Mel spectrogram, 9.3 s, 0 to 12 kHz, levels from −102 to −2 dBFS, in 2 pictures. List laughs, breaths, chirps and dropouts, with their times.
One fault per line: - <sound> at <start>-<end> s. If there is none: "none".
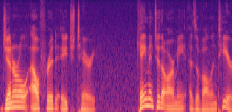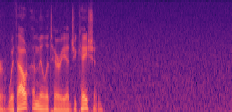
none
